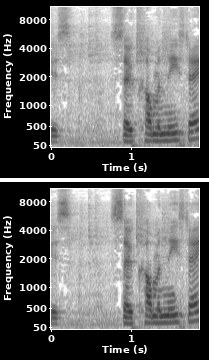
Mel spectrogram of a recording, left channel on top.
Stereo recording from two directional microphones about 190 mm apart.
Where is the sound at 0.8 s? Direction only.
25° right (ahead or behind).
